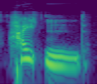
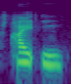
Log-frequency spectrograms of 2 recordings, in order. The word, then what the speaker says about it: heightened: sentimental or senamenol notice heightened so i'm not making you can say the t you can say hi ten or no t heighten heightened you would hear the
